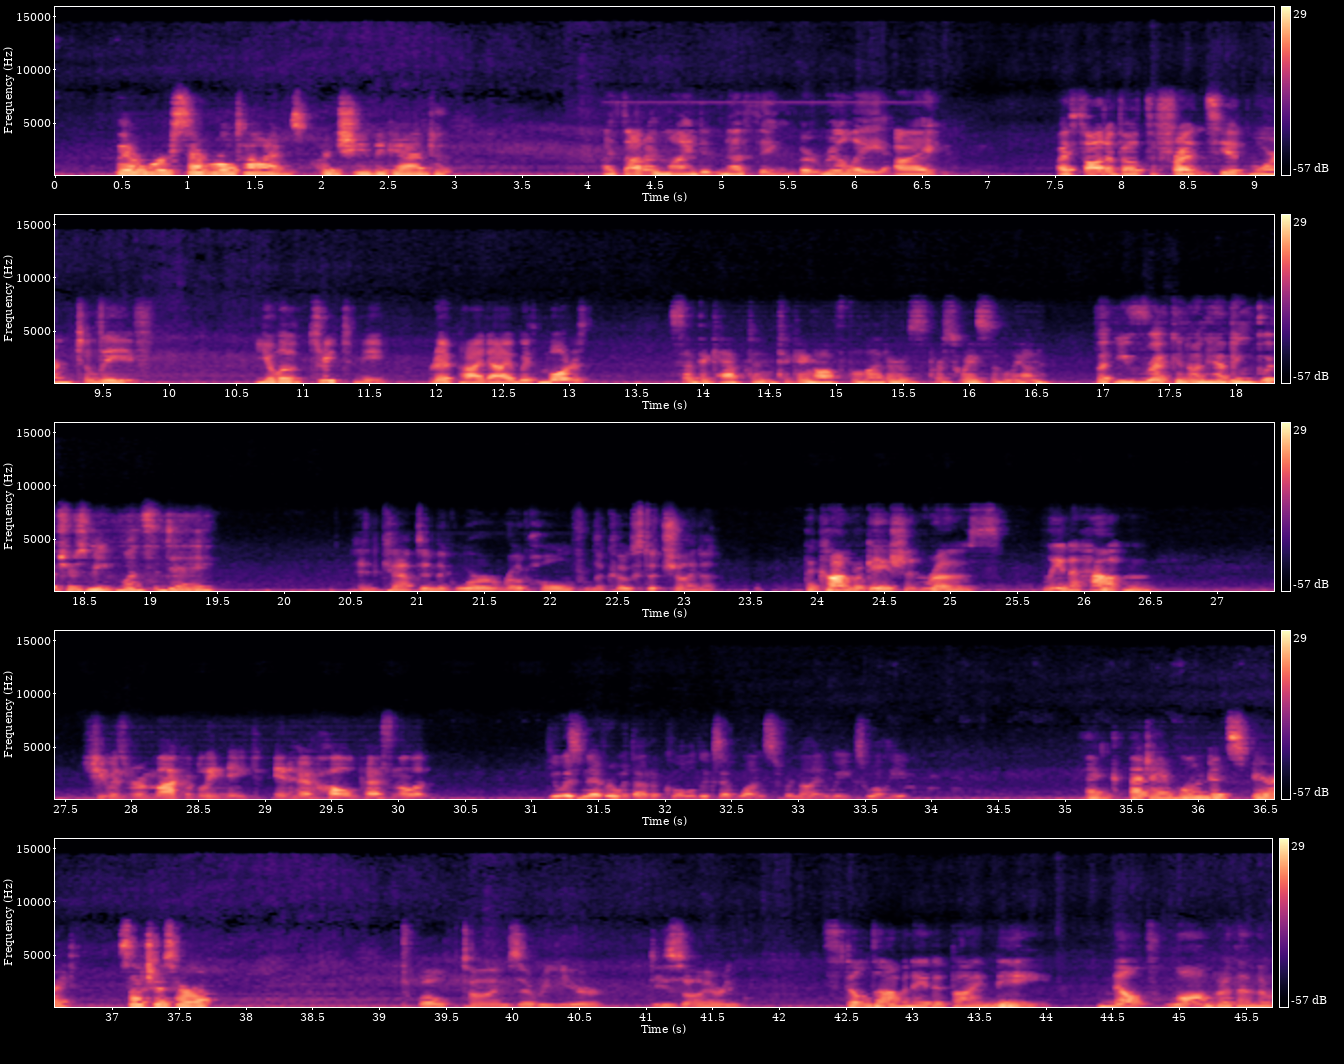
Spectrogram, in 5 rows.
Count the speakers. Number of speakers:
ten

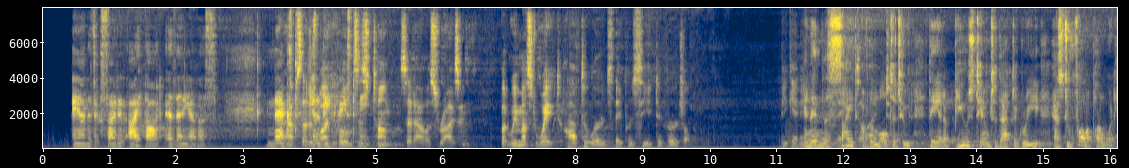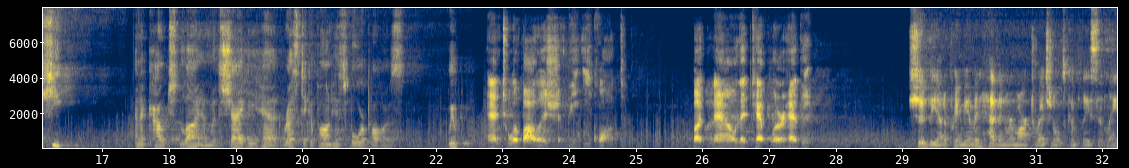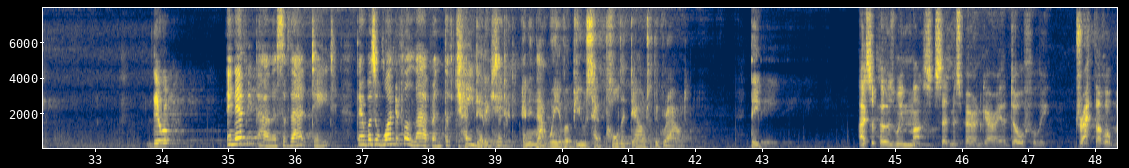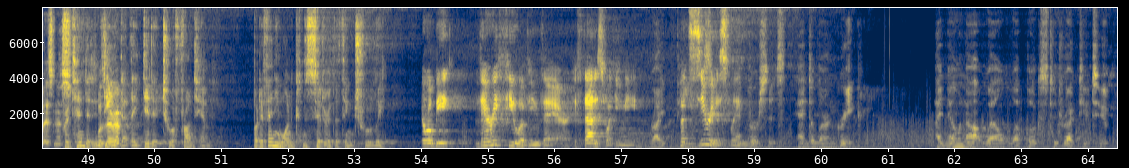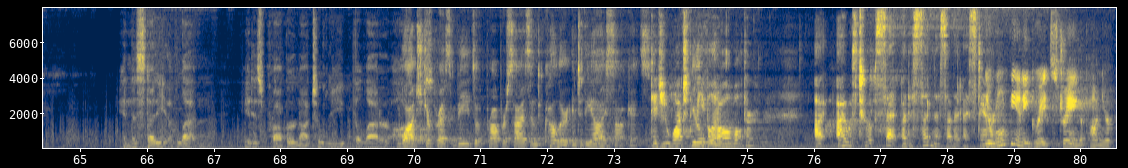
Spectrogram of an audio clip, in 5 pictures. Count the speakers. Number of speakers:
eight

